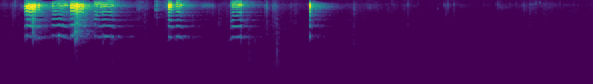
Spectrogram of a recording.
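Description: Squeaker in a plush toy squeaked over and over as a small dog bites down on it. There is a quick run of high squeaks in the first second, then three single squeaks about half a second apart.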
